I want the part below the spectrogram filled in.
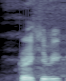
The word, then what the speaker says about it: Reykjavik: Reykjavik. Did I say that right? – Reykjavik? – Yeah, okay.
